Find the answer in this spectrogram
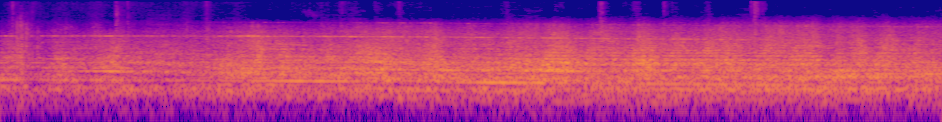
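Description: Engine drone growing steadily louder, with a thin high whine that slowly falls in pitch.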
